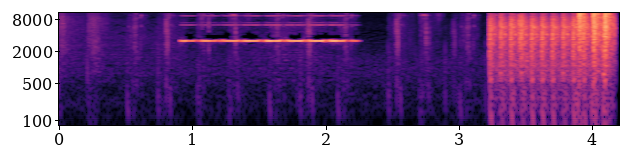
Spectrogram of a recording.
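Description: Footsteps crunch quickly over gravel.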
